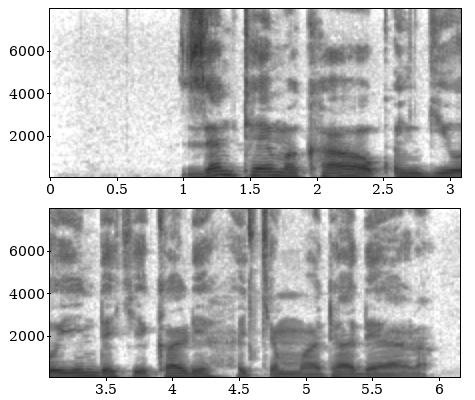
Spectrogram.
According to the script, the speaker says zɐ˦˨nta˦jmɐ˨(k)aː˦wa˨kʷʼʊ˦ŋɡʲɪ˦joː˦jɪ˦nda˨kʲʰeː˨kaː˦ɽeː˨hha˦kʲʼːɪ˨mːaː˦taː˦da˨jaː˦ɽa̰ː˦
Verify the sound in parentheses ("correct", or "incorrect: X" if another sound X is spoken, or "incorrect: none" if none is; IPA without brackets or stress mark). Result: incorrect: kʰ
